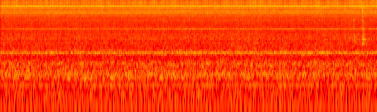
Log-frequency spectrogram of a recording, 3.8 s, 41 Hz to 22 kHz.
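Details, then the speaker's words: 1965 Fedders Weather Wheel air conditioner, cold start in a shop of about 20-some degrees, warming up and building head pressure: steady, even hum with faint fan whoosh, no knocks or rattles; compressor running quietly and normally. "So you can hear it's super quiet."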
